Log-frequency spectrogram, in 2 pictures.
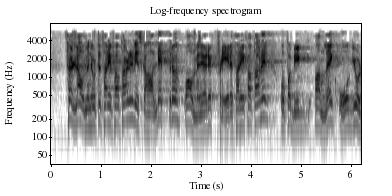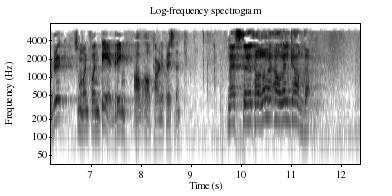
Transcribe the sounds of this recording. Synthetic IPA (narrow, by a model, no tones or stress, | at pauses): fœlːəɑlmɛnjʊʈːət̪ʰɑɾifɑːʋt̪ʰɑːləɾʋɪskɑhɑːlɛt̪ːəɾəɔɑlmɛnjøːɾəfleːɾət̪ʰɑɾifɑːʋt̪ʰɑːləɾɔfɔɾbʏɡɔɑnlɛɡːoɡjuːɖəbɾʉːksɔmːɔɛnfoːɛnbeːd̪ɾɪŋʔɑ̰ʋɑ̰ːʋt̪ʰɑ̰ləɳəpʰɾɛsɪd̪ɛnt̪ | nɛst̪ət̪ʰɑːləʁɛɑːʁɪlɡʁɑnd̪ɑ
